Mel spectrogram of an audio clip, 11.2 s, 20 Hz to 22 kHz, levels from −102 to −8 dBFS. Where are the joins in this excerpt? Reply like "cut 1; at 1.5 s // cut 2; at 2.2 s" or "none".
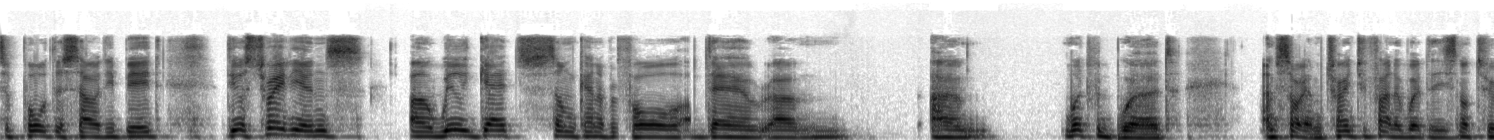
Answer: cut 1; at 4.6 s // cut 2; at 5.2 s // cut 3; at 6.8 s // cut 4; at 8.4 s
